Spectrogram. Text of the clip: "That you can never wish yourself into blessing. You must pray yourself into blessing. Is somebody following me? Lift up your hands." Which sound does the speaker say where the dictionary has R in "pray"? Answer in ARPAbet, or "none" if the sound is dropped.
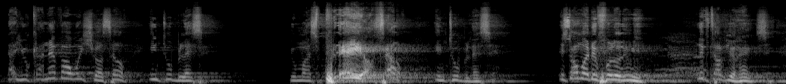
L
